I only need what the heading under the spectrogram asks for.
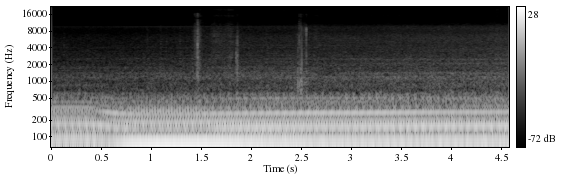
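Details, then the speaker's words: Vehicle back from winter hibernation at 11 degrees, battery tended: catches quickly after a brief crank, settles into a steady, even idle with a smooth low rumble, no misses; normal cold start. "Oh yeah, baby, she's back. She fired right up."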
